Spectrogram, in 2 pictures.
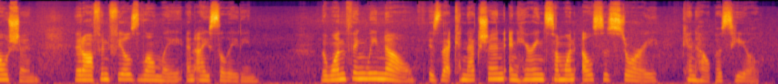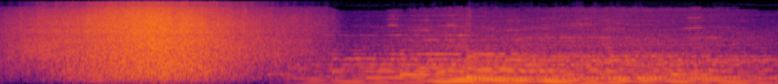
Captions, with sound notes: Though it's the most universal human emotion, it often feels lonely and isolating. The one thing we know is that connection and hearing someone else's story can help us heal. (waves crashing) (gentle music)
